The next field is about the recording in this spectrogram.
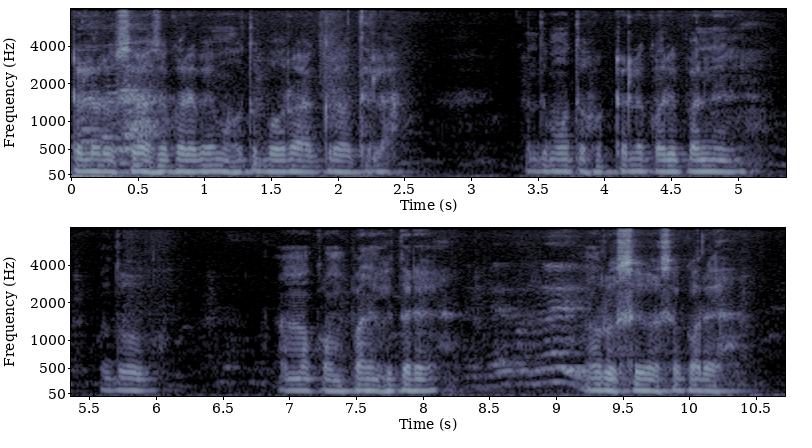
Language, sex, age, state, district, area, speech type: Odia, male, 45-60, Odisha, Balasore, rural, spontaneous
